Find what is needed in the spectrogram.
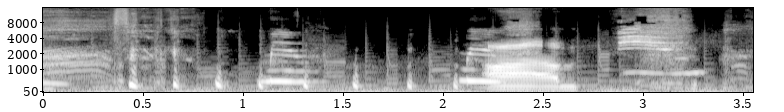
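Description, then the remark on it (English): A person's voice imitates a cat meowing: a run of short, clipped vocal yelps followed by two longer, drawn-out, wavering meows. “And I'm roaring like a roar, meow, roar, roar. Yeah, they meow.”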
